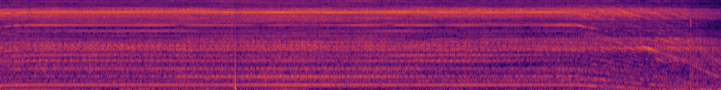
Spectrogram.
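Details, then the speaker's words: Ryobi battery-powered blower, fairly new: steady high electric motor whine that winds down smoothly; the motor runs but the orange impeller does not spin, so no air is blown. "The orange impeller does not work, but you hear the motor running."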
